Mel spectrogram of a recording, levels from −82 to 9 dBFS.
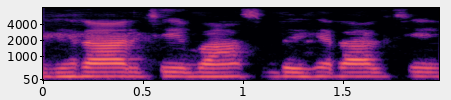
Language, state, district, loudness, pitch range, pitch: Surjapuri, Bihar, Kishanganj, -19 LUFS, 170-175 Hz, 175 Hz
